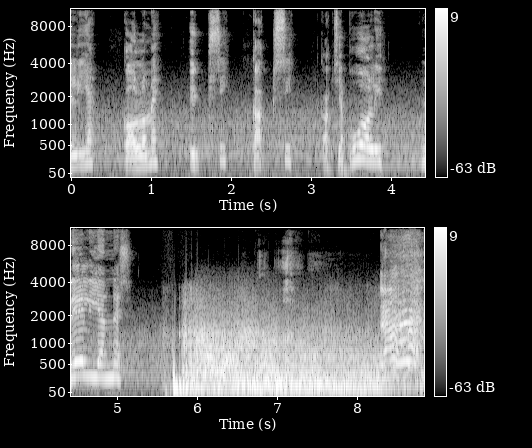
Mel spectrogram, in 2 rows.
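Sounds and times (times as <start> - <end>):
speech: 0.0 - 6.1, 8.3 - 8.8
return rocket engine igniting with a loud broadband roar: 5.6 - 8.8.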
